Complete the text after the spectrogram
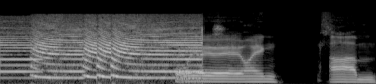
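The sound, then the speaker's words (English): Loud, blaring air horn blasts fire in quick succession, overlapping at different pitches, then a brief pause before one final short blast. No talking over them. “throw the air horns in here because we're declaring officially, if it hasn't been definitively said yet, the Canucks are good.”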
